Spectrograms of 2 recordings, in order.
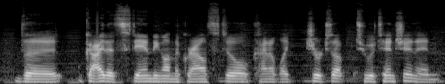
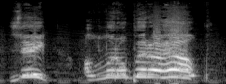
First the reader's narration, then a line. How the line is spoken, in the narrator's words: shouts like at the top of his lungs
